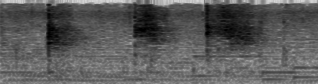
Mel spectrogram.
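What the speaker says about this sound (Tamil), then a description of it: "இப்ப கேரட்டையும் நல்லா வதக்கணும்." Egg and carrots being sautéed for Thai-style fried rice, nasi goreng, make a light frying sizzle with three quick bright scrapes of a spatula in a pan, close and short, with no one speaking.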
